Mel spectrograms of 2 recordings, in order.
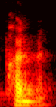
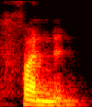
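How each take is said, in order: First: The first sound is said hard, not smoothly. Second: The first sound is said very smoothly. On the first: "Hindi के शब्द जैसे फन है, इसको तो बोलेंगे बेसिकली फन, ऐसे बोल लिया" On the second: It means skill or art. "बहुत ही स्मूथ तरीके से इसको बोला जाता है"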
